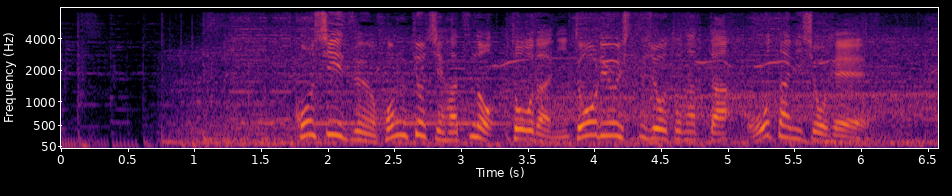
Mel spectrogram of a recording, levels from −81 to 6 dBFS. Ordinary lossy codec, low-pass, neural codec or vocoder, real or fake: none; 7.2 kHz; none; real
